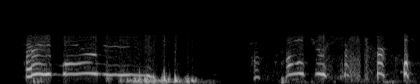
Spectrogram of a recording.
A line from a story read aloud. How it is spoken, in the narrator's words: he just yelled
